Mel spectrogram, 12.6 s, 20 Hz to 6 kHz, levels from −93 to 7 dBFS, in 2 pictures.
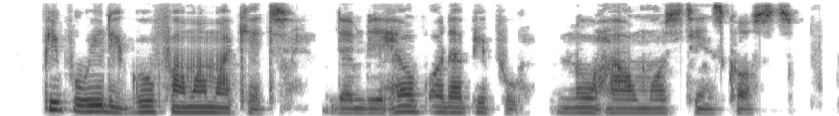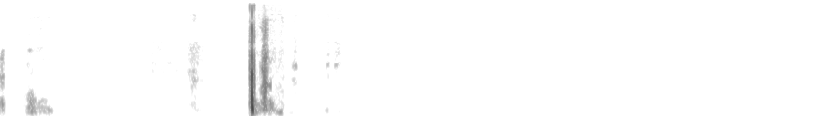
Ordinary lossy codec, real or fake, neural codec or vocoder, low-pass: none; real; none; 5.4 kHz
